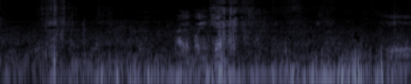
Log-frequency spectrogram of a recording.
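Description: Water splashing in the shallows as a landed fish is handled by hand, with a sharp splash about a second in, over a low wind rumble on the microphone. Brief indistinct voices come in about three seconds in.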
